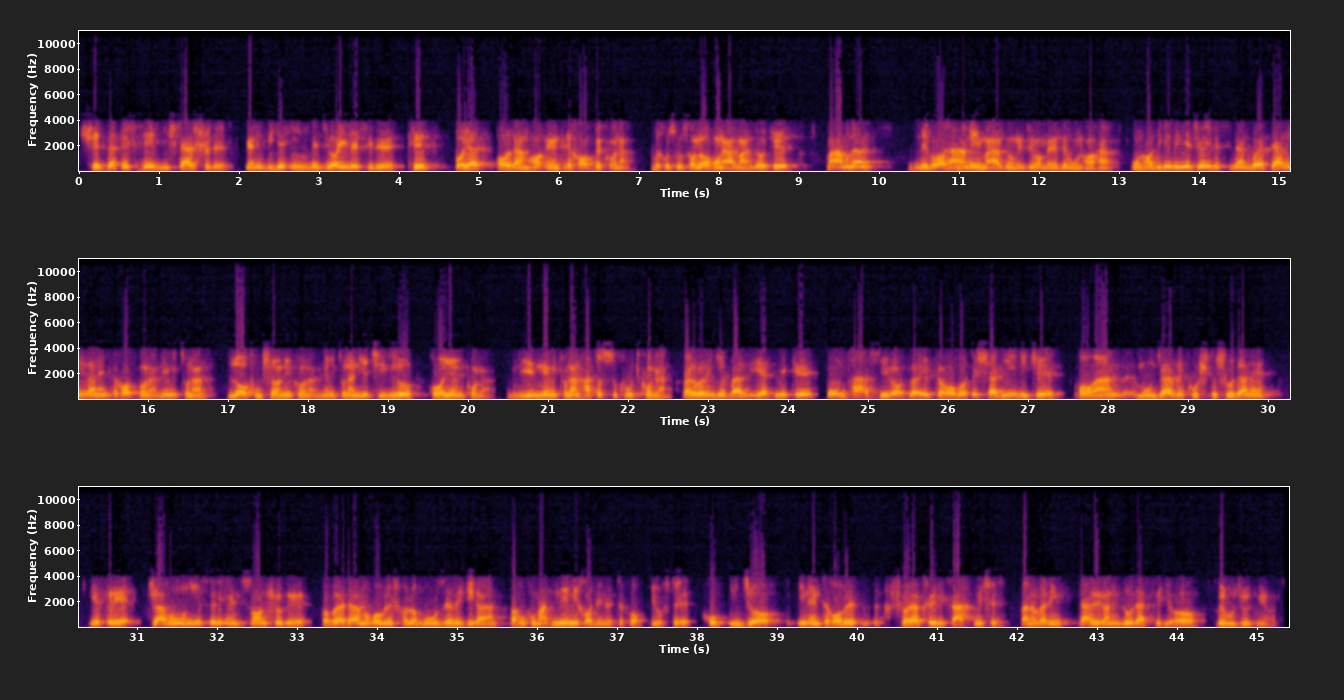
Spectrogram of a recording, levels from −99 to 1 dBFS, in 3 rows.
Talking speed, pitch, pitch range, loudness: 135 wpm, 150 Hz, 135-175 Hz, -18 LUFS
